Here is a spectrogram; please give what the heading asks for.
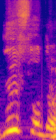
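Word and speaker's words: Düsseldorf: Dusseldorf.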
